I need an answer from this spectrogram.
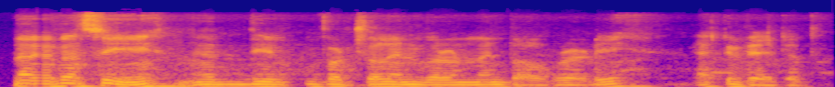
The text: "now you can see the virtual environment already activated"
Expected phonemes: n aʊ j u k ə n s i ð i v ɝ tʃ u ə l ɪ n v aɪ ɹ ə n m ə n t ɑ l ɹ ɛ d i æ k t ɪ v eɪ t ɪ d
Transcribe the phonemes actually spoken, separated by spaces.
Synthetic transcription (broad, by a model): n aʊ j u k ə n s i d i v ɝ tʃ u ə l ɪ n v aɪ ɹ ə n m ə n t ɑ l ɹ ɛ d i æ k t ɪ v eɪ t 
